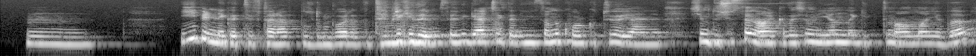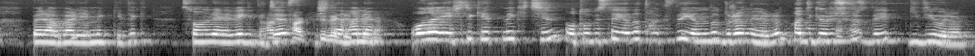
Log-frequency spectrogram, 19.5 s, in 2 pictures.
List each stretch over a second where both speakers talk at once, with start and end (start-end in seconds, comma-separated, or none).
12.3-13.6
